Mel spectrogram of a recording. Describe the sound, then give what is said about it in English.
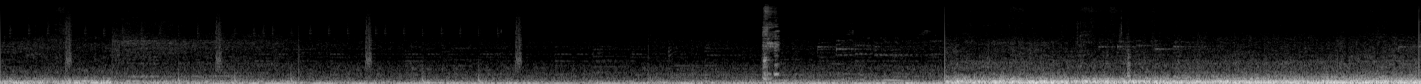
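Steady low engine rumble of a car driving to the next gasoline station, with occasional clicks and brief knocks; the road noise swells louder partway through. Faint talk may sit under it. “Guys, we are going to next gasoline station.”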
